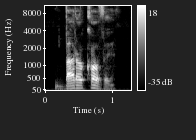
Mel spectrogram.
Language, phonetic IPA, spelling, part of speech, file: Polish, [ˌbarɔˈkɔvɨ], barokowy, adjective, Pl-barokowy.ogg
